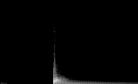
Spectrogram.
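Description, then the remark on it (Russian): A single dull knock as a tea cup holding jasmine oolong bumps the microphone in an attempt to clink through it, a sharp hit followed by a low, boomy ring that fades out in under a second, with no talking. “Это было типа попытка чокнуться через микрофон.”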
